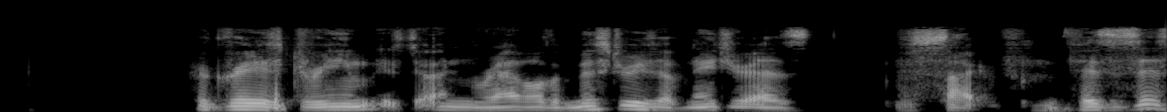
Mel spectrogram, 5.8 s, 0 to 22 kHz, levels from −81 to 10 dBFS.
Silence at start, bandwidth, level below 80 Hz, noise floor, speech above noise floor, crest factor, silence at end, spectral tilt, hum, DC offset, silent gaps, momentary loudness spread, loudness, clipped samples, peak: 1 s; 8.4 kHz; -60 dBFS; -86 dBFS; 61 dB; 18 dB; 0 s; -4 dB/octave; none; under 0.1%; none; 11 LU; -25 LUFS; under 0.1%; -8 dBFS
